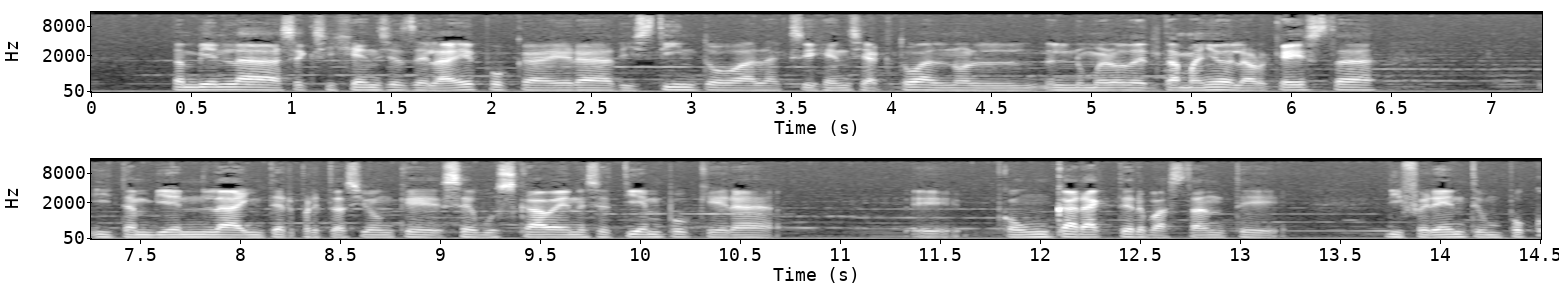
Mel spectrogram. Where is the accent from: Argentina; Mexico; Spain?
Mexico; Tabasco; also born or lived in Oaxaca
